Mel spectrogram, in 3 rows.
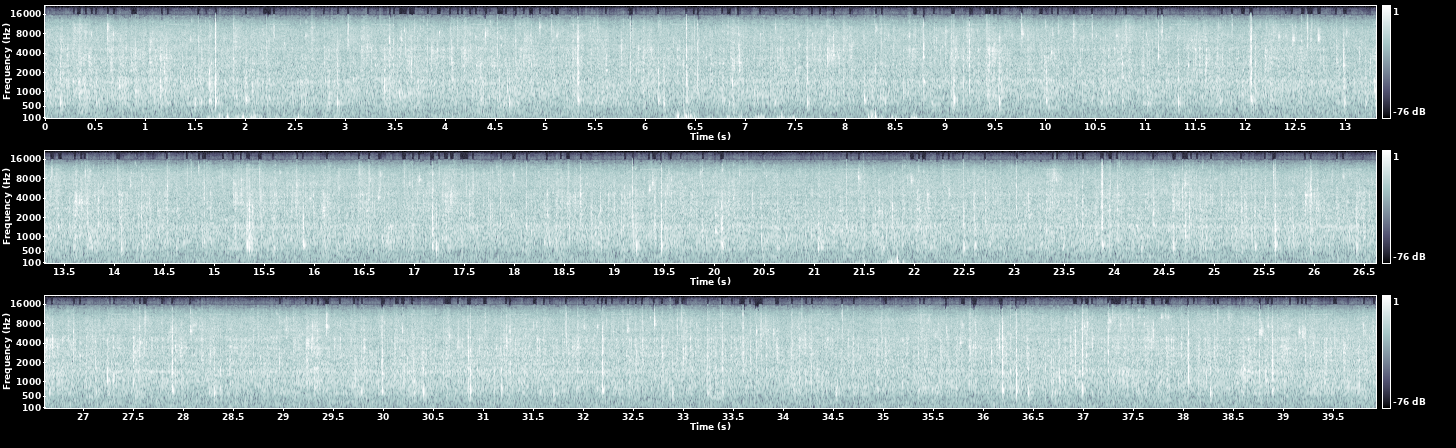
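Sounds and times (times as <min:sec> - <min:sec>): rain on a roof window: 0:00.0 - 0:39.9.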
